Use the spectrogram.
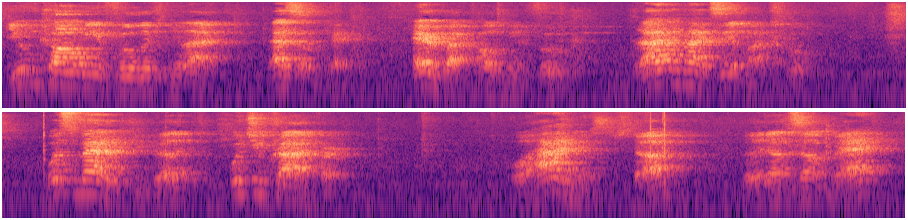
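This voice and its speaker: A man's voice: a little high, very animated, normal speed, long pauses, bright, forceful tone. A young man playing a simple, chatty country neighbour in an amateur stage play, with a naive, inquisitive, folksy manner. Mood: earnest. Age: young adult. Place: classroom-like room, indoors. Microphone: far camera. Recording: echoey room, distant camera mic, faint noise.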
